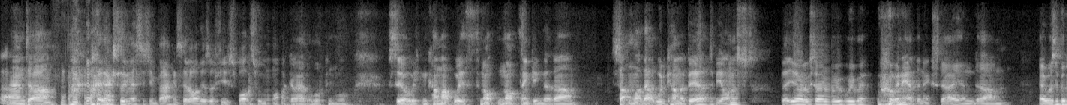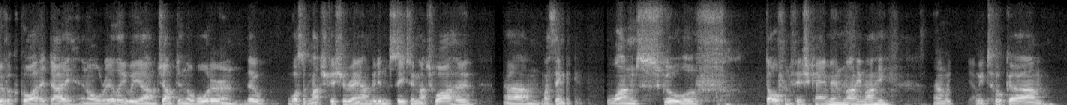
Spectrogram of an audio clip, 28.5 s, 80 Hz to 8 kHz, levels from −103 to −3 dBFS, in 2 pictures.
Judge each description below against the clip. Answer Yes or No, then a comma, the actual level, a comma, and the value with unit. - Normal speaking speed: No, fast, 215 wpm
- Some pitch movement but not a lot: No, wide, 5.8 semitones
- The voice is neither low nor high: No, low, 110 Hz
